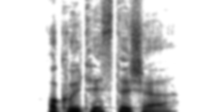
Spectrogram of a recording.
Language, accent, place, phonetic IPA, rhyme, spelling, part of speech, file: German, Germany, Berlin, [ɔkʊlˈtɪstɪʃɐ], -ɪstɪʃɐ, okkultistischer, adjective, De-okkultistischer.ogg
- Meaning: inflection of okkultistisch: 1. strong/mixed nominative masculine singular 2. strong genitive/dative feminine singular 3. strong genitive plural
